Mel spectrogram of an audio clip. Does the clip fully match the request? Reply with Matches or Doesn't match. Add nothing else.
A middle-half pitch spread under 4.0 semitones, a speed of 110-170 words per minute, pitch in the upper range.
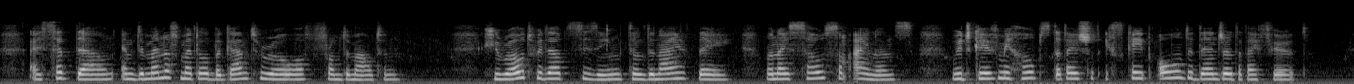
Doesn't match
